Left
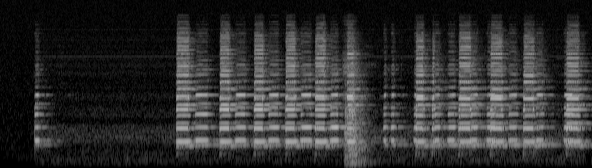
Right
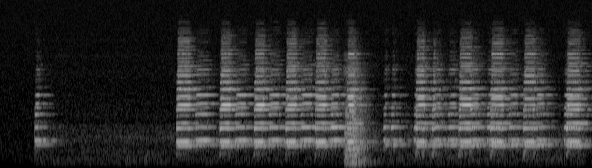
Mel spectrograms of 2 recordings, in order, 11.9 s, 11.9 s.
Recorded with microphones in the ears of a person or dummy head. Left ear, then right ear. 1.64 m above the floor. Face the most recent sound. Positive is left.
turn(degrees=75)  # may be behind; listen again after turning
